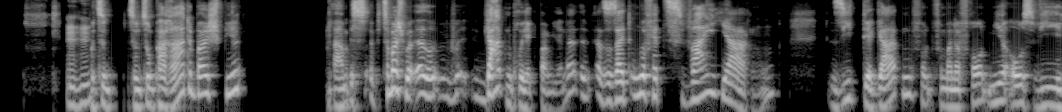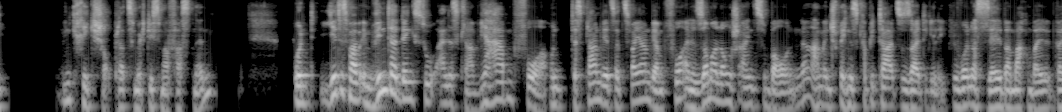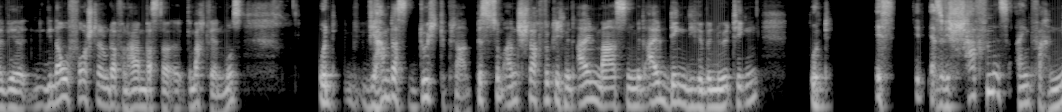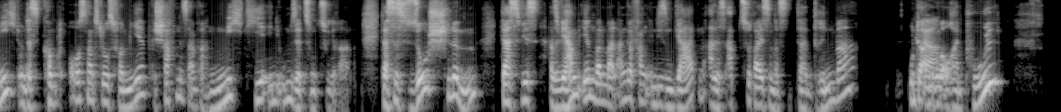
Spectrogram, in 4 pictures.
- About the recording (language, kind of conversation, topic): German, advice, Warum fällt es dir schwer, langfristige Ziele konsequent zu verfolgen?
- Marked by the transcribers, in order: other noise; stressed: "zwei"; stressed: "so"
